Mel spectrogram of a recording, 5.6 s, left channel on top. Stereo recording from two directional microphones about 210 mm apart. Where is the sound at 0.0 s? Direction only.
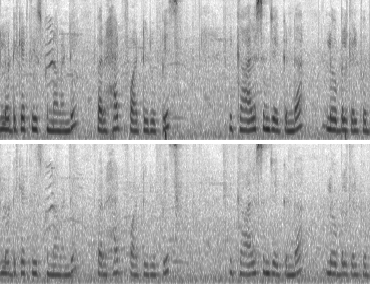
40° left (ahead or behind).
